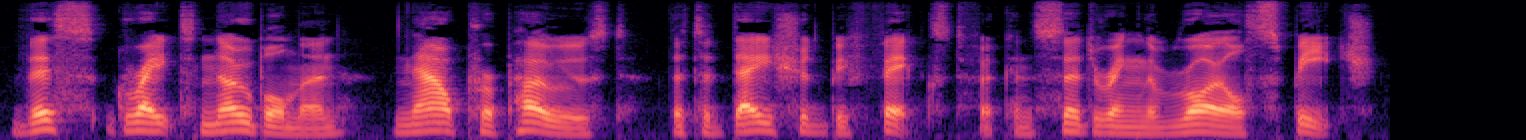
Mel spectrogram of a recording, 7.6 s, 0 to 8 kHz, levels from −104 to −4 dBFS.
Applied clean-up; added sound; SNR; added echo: none; none; none; none.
